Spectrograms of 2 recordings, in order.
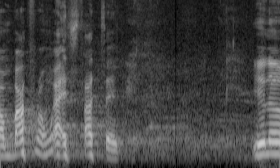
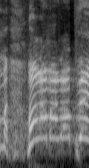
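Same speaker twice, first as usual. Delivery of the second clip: high, loud protesting cry; high pleading shout; 4 dB louder than usual. Retold or imitated. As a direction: squeal it out in protest. Protesting to the buka madam.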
